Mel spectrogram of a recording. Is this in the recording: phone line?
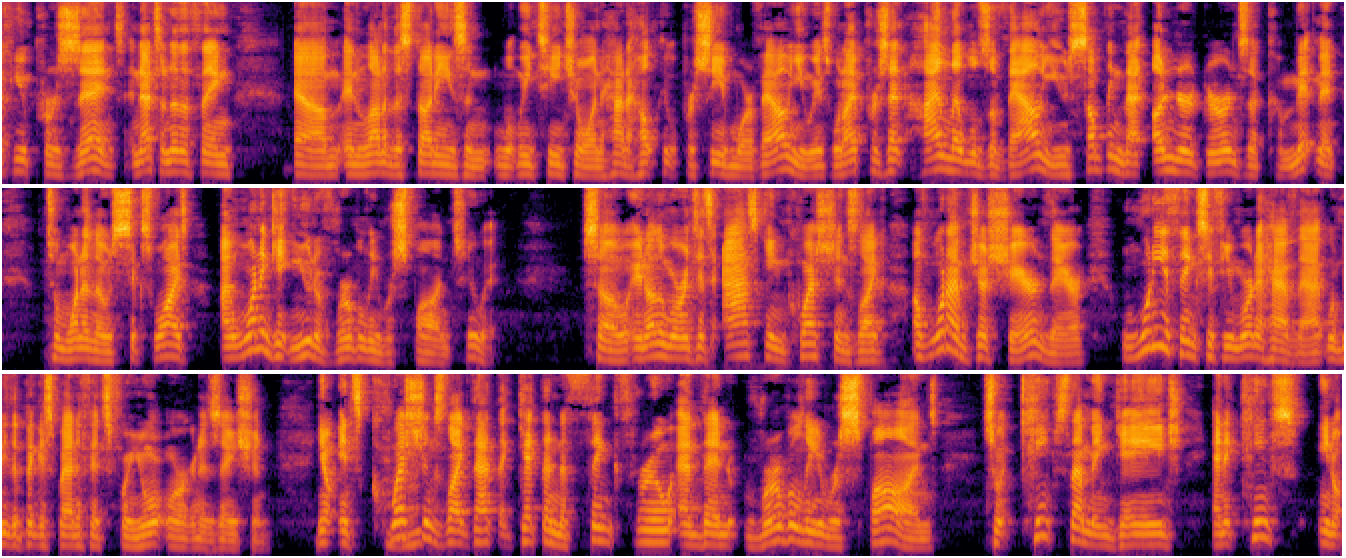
no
